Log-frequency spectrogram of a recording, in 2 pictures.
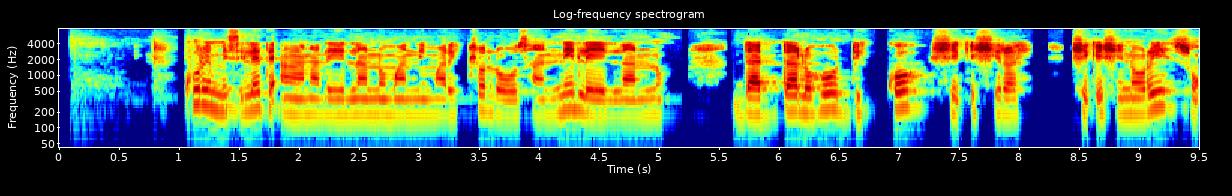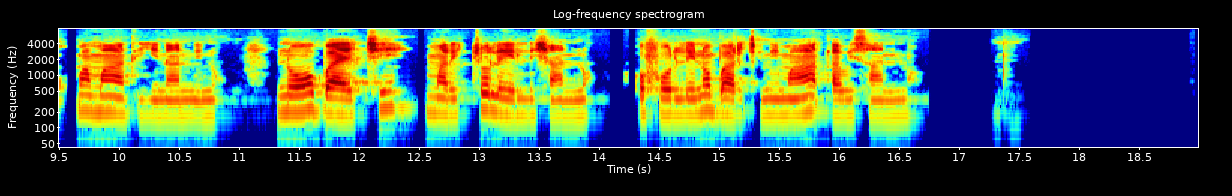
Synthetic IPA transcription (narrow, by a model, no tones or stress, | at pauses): kʊɾɪmɪsɪlɛt̪ɛʔaːnɐle̞ːlːɐnːɔmɐnːɪmɐɾɪt͡ʃːɔlo̞ːsɐnːɪle̞ːlːɐnːɔ | d̪ɐd̪ːɐlɔɦɔd̪ɪkːɔʃɪkʼɪʃɪɾɐ | ʃɪkʼɪʃɪnɔɾɪsʊʔmːɐmaːt̪ɪjɪnɐnːɪnɔ | noːbɐjt͡ʃːɪmɐɾɪt͡ʃːɔle̞ːlːɪʃɐnːɔ | ʔɔfɔlːɪnɔbɐɾt͡ʃʼɪmɪmaːt̪ʼɐβɪsɐnːɔ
